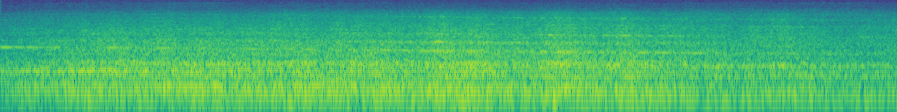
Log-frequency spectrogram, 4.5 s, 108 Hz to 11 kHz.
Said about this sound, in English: That was a plane, but no, it was an Airbus A340-600.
